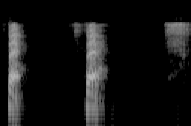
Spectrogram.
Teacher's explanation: ujung gigi atas se se tanpa ada getaran pada gigi dan pada tenggorokan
